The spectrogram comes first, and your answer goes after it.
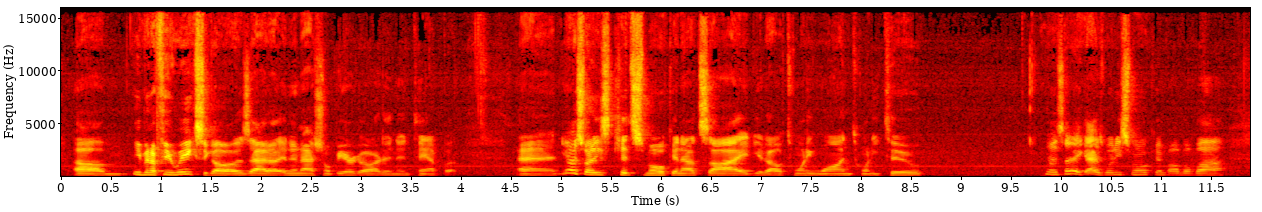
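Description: A plain, everyday voice: a man with an American accent, fairly high in pitch, at a moderate pace with ordinary pitch variation. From US Northeast, Long Island, New York. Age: 50s. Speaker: cigar brand owner. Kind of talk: casual chat.

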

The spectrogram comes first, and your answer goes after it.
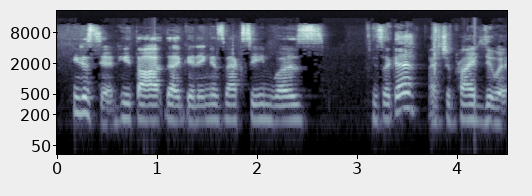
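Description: A woman speaks very fast in a fairly low voice, with a dry, close sound and no echo. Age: 40s. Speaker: widow sharing her story. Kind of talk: testimony.

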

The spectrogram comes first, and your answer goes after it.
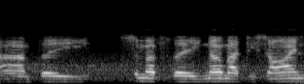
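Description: A man with an English accent and fairly high pitch, over noticeable background noise. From England. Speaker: tackle shop staff. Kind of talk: casual interview.

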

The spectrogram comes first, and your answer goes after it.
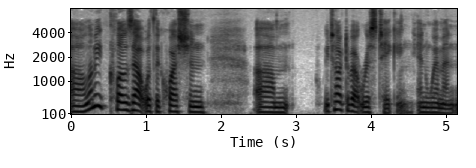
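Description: This voice belongs to a woman. It sits very deep and low in pitch. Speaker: podcast host. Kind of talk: interview conversation.

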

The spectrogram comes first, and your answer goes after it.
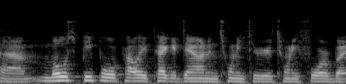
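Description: A man with a normal speaking voice talks at a fairly quick pace, his fairly high pitch held in fairly even intonation. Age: 20s. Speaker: hockey analyst. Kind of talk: casual chat.

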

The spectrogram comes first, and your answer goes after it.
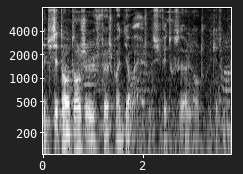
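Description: A man is speaking amid noticeable background noise. Room echo is audible. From Paris. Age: 30s. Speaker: novelist. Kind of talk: casual chat. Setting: café. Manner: hesitant, with fillers.

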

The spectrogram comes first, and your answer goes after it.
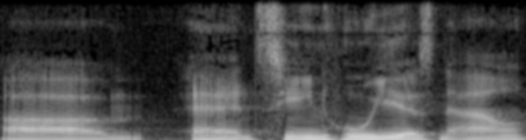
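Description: A man's medium-pitched, normal speaking voice with fairly even intonation, in a very clean recording with a silent background. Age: 30s. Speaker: city council candidate. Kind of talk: casual interview.

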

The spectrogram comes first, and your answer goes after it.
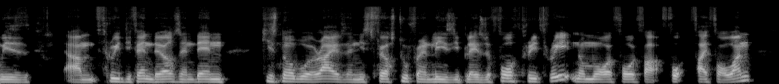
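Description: Speaking in a French accent at a fairly quick pace, a man keeps a medium pitch and a monotone, flat intonation. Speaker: football podcast host. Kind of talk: interview. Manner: halting, many fillers.

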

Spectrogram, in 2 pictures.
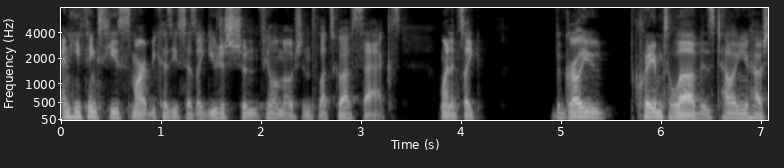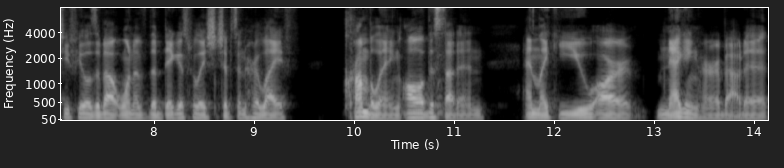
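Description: A man with an American accent talks at a fairly quick pace with fairly low pitch and monotone, flat intonation, on a very clean recording with a silent background. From Virginia. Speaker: comedian. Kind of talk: casual chat. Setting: studio.

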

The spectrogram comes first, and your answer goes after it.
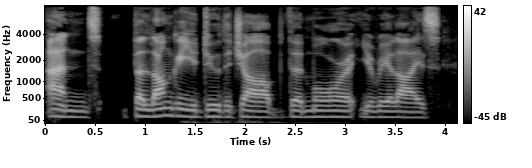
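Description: The voice comes with a South Dublin accent. The sound is dry and close with no echo, in a very clean recording with a silent background. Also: man. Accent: south Dublin Irish. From Ireland, Dublin (Ballybrack). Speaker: novelist and playwright. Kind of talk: casual interview chat. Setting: studio.

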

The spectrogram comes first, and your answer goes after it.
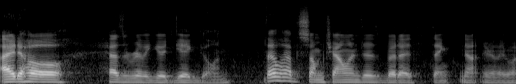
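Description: Speaking at a fairly quick pace with lively intonation, a man uses a fairly low pitch and a plain, everyday voice on a very clean recording with a silent background. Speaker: hunting show host. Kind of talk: casual chat.

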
